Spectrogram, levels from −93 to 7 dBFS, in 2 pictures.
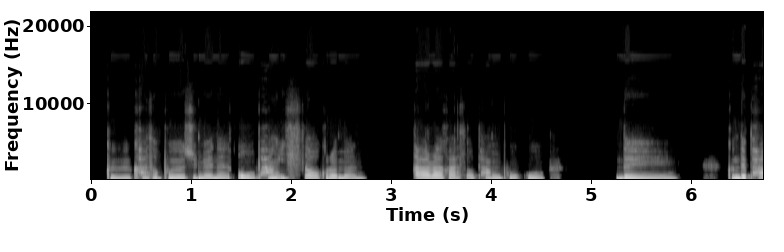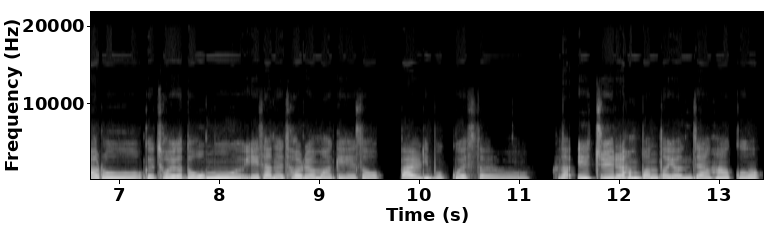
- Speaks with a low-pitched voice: No, high, 210 Hz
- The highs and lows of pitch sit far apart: No, average, 4.4 semitones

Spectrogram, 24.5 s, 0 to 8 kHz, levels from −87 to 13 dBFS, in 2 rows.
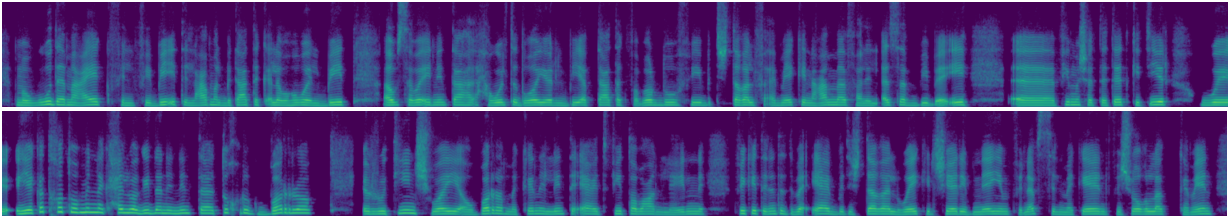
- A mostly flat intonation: Yes, narrow, 2.1 semitones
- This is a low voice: No, high, 190 Hz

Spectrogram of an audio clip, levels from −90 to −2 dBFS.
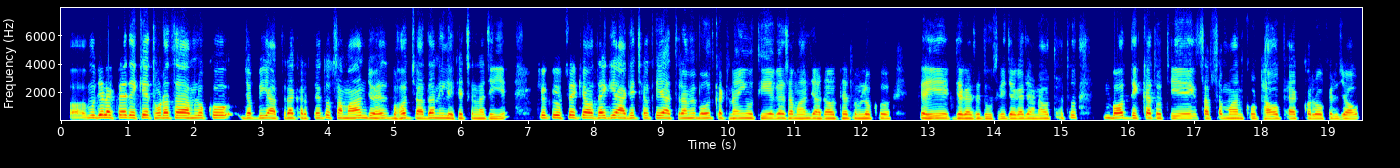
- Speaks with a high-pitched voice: No, medium, 165 Hz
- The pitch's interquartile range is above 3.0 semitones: No, average, 2.7 semitones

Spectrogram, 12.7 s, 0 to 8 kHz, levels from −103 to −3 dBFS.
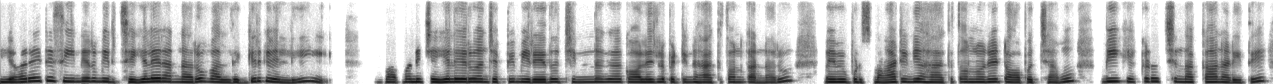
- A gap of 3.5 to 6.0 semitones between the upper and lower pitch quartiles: No, narrow, 2.4 semitones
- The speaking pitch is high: Yes, high, 245 Hz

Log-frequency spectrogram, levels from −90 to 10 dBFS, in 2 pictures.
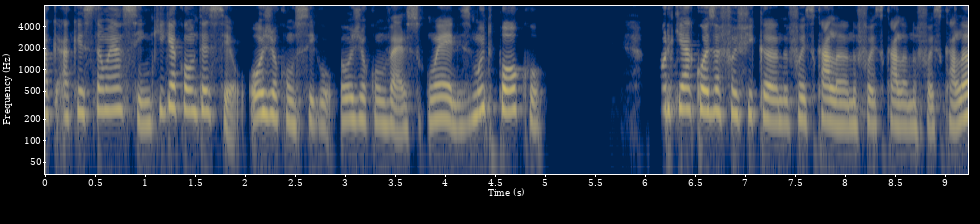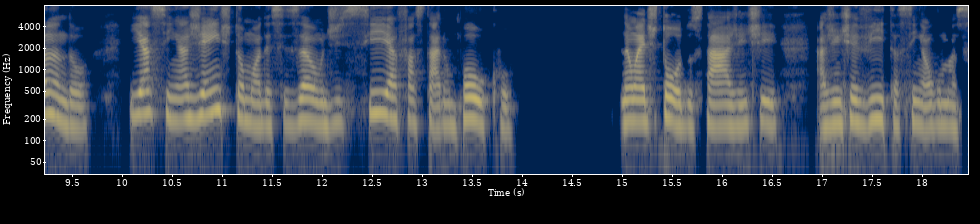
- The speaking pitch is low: No, high, 190 Hz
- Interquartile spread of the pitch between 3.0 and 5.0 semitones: No, wide, 5.6 semitones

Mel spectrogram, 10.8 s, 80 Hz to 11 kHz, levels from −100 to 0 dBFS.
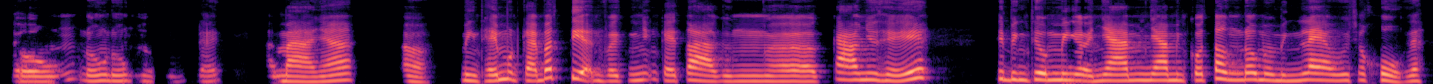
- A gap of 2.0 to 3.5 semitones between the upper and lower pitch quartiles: Yes, average, 3.2 semitones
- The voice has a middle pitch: No, high, 230 Hz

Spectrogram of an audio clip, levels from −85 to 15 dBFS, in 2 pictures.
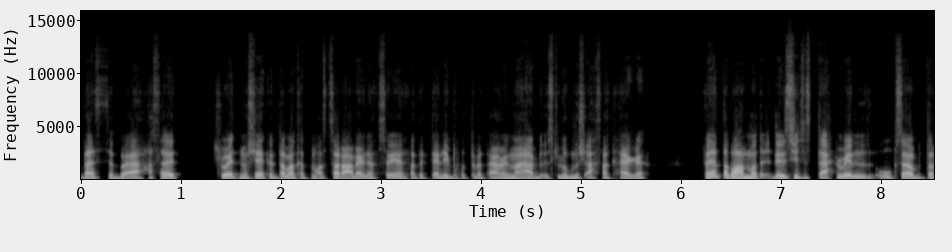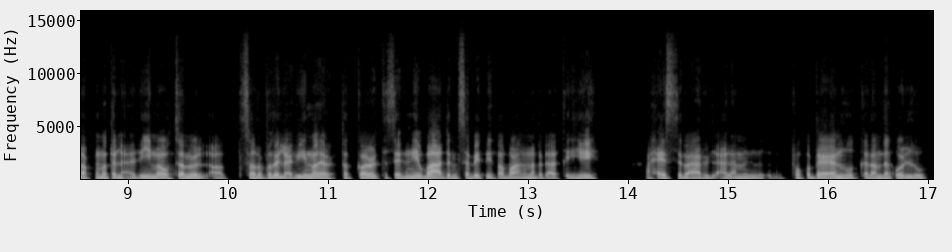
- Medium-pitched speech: No, low, 120 Hz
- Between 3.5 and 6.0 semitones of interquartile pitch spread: Yes, average, 4.0 semitones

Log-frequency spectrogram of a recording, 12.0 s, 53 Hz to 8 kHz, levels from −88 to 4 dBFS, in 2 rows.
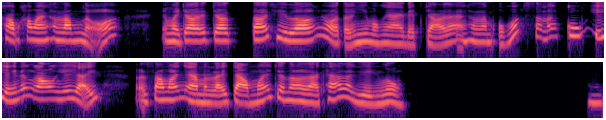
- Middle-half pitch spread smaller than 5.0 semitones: Yes, average, 4.5 semitones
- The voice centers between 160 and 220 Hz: No, very high, 250 Hz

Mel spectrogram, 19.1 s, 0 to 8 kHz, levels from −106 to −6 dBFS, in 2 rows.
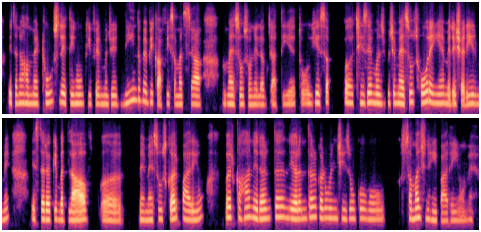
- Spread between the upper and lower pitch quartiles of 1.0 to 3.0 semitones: Yes, narrow, 2.6 semitones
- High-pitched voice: Yes, high, 200 Hz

